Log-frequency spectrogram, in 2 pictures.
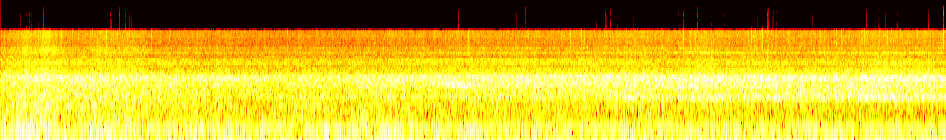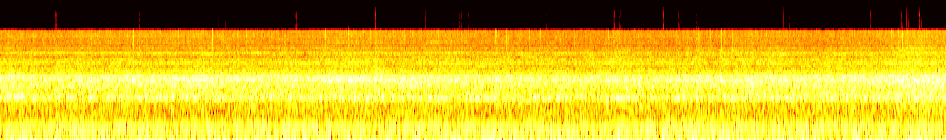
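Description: Passenger train running at steady speed, heard from on board: a continuous low rumble of wheels and running gear.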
